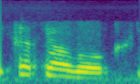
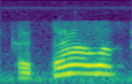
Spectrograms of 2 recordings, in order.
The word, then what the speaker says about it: каталог: Или каталог, несчастный каталог, который то и дело коверкует и произносят каталог. Никаких вариантов. Каталог.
